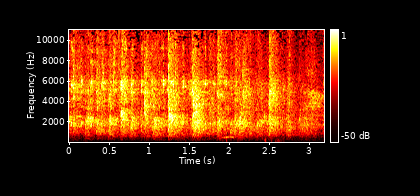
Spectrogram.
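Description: A crowd applauds steadily for the band's guitarist as the band is introduced, a dense wash of many hands clapping at an even level throughout, with a few faint voices and whoops mixed into the noise.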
